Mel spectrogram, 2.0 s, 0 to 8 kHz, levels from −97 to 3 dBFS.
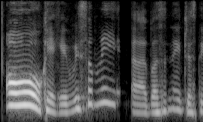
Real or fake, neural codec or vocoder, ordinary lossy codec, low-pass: fake; codec, 16 kHz, 2 kbps, FunCodec, trained on Chinese and English, 25 frames a second; none; none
